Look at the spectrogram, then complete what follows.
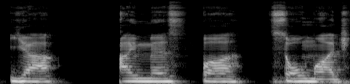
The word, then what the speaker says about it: pho: Pho.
